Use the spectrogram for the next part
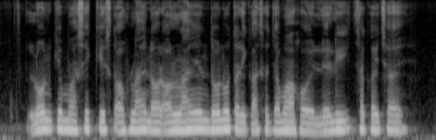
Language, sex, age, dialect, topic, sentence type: Maithili, male, 18-24, Angika, banking, question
